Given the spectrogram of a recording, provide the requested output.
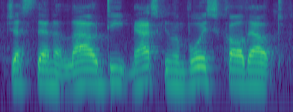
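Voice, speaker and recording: A man reading a children's adventure novel aloud as scripted narration, in a dramatic, expressive storytelling manner. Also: on the high side, moderate pace. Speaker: audiobook narrator, schoolmaster.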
